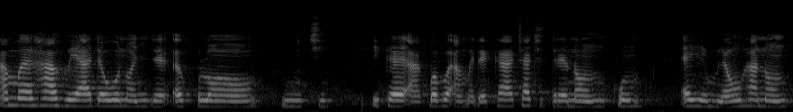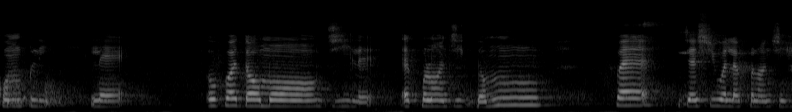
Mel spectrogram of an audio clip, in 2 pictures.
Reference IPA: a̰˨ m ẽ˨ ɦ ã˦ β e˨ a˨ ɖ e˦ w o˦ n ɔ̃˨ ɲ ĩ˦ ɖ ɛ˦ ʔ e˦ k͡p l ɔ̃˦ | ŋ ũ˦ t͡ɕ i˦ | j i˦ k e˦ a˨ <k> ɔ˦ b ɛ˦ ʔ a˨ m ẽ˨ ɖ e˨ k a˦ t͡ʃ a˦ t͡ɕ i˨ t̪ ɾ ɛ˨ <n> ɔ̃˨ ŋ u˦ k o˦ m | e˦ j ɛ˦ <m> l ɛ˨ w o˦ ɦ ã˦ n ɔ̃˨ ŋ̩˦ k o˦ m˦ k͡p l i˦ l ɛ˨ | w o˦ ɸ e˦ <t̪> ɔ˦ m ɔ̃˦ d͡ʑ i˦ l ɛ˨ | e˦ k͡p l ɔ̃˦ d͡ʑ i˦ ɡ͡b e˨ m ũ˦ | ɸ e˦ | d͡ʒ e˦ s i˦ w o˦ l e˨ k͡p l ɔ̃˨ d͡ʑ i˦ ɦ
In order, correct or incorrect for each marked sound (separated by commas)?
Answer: incorrect, correct, correct, incorrect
